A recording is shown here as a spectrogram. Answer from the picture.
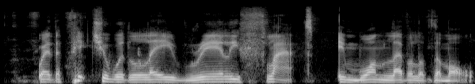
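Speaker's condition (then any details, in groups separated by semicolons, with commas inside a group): No condition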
